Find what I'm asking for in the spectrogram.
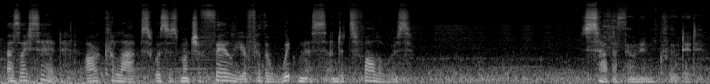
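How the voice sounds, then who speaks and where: A woman's voice: rumbling low, normal speed, heavy background noise. An actress playing an imperious, haughty alien queen in a video game cutscene, speaking formally and curtly. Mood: grave. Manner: formal, regal, curt. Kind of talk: cinematic video game drama. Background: music.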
